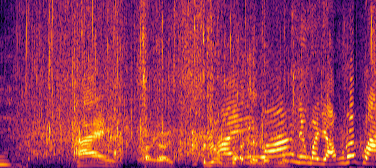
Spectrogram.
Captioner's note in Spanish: aplauso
